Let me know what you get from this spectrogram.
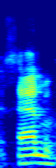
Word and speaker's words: Khair: Akhair Mubarak is K-H-A-I-R. There's not really an English language equivalent of K-H, so it's Khair.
